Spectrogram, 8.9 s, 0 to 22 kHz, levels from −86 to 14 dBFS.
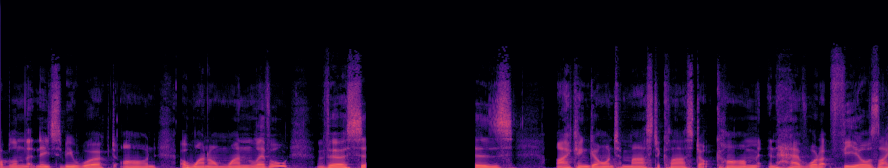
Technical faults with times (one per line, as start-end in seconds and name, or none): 3.65-4.75 playback stall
